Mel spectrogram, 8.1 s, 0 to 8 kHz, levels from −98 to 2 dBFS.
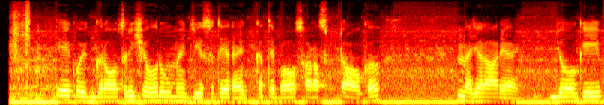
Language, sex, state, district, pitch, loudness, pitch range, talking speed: Punjabi, male, Punjab, Fazilka, 115 Hz, -14 LUFS, 95-120 Hz, 125 wpm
